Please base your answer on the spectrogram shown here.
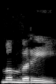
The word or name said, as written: memberi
